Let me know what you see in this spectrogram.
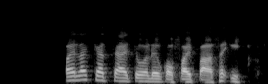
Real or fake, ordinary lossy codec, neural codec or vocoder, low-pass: real; Opus, 32 kbps; none; 7.2 kHz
